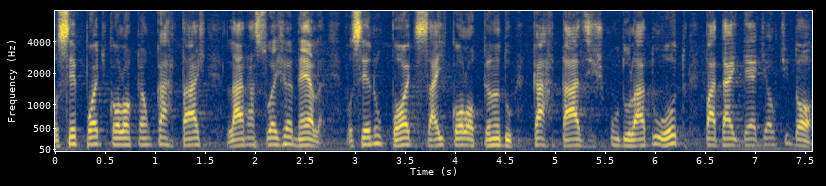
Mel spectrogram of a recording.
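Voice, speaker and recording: With a plain, everyday voice, a man speaks at a moderate pace and a fairly high pitch. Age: 60s. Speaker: political scientist and lawyer. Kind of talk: TV interview.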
